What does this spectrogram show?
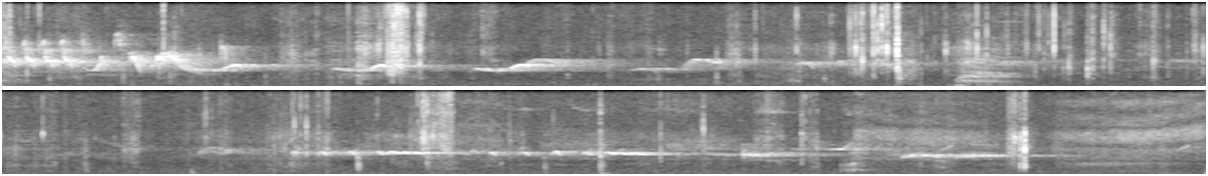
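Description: Songbirds singing in woodland, repeated short phrases and a longer trill in the second half, over a steady hiss, with scattered sharp clicks and knocks from hands working a screw and rope lashing on a steel pull-up bar fixed to a tree.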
